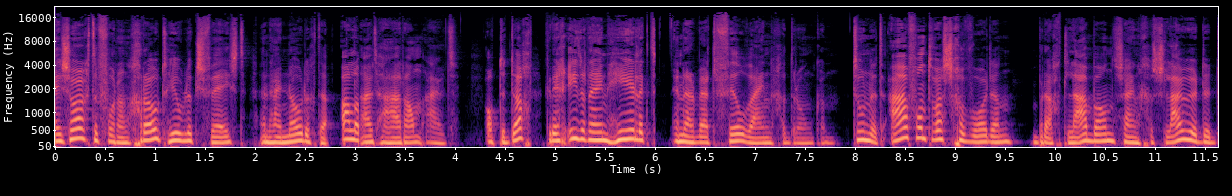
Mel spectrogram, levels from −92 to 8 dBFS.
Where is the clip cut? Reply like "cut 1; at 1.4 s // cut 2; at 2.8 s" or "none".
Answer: cut 1; at 2.0 s // cut 2; at 3.0 s // cut 3; at 4.2 s // cut 4; at 4.8 s // cut 5; at 6.0 s // cut 6; at 7.9 s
